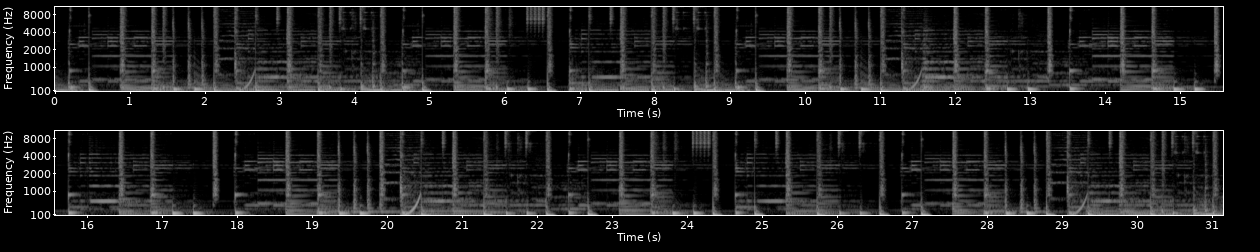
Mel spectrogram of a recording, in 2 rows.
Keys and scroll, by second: 0.5 Right, 2.5 m, 3.8 m, 5.3 Right, 7.3 w, 8.7 w, 9.8 w, 10.8 w, 12.0 w, 12.9 w, 13.9 w, 15.3 w, 16.2 w, 17.3 w, 18.5 w, 19.7 w, 20.6 w, 21.7 w, 22.9 w, 23.7 w, 25.5 w, 27.5 Right, 29.5 c.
